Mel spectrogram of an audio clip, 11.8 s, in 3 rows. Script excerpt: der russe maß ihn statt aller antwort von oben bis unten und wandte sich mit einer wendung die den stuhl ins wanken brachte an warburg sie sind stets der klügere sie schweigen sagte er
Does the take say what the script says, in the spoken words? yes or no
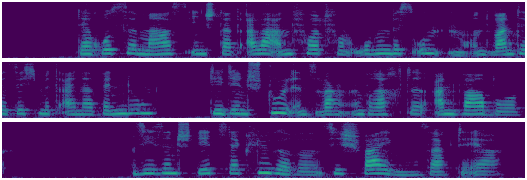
yes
